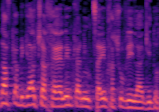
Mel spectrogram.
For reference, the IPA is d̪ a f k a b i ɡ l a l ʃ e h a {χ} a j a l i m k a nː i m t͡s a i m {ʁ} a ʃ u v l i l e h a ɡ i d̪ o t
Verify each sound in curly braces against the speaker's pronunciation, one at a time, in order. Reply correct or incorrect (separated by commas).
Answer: correct, incorrect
